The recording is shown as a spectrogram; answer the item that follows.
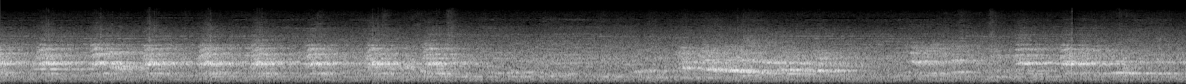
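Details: Dogs barking in a steady, overlapping chorus of rough, mid-pitched barks, a few per second, with a pause near the middle before the barking resumes; a constant background hum underneath.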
